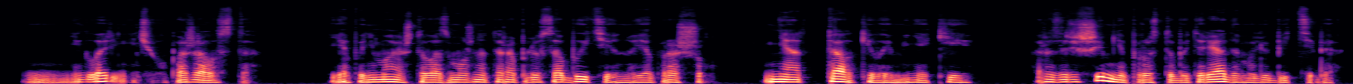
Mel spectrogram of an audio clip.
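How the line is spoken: Hoarse whisper. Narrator (Russian): прошептал он севшим голосом

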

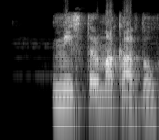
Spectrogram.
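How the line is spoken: Shouted. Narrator (Russian): крикнул

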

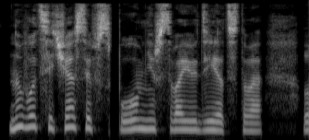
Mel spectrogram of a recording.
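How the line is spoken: Gentle. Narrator (Russian): ласково проговорила Клаудио

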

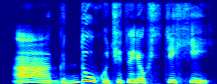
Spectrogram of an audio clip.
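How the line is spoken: Growl. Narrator (Russian): прорычал он

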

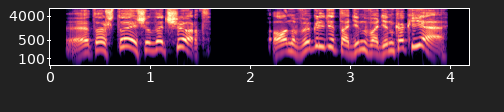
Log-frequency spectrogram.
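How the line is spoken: Startled exclamation. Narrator (Russian): воскликнул Рамон, отшатнувшись

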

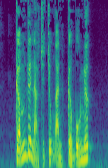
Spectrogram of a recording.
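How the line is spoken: Harsh, stern voice. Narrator (Vietnamese): ông còn gằn giọng nói

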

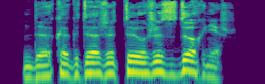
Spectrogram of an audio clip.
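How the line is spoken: Exhaled through gritted teeth. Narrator (Russian): выдохнул Миша сквозь зубы

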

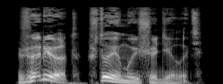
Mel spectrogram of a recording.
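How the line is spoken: Snorting. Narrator (Russian): фыркнул Эликс

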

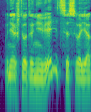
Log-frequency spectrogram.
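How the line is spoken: Laughing. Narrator (Russian): смеясь добавил он

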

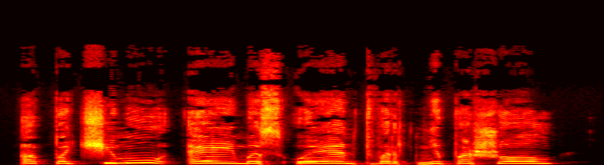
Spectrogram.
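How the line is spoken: Hysterical angry shout. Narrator (Russian): крикнула она с истерической злостью

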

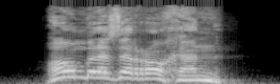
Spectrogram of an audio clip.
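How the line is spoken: Shouted. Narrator (Spanish): gritó

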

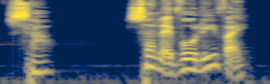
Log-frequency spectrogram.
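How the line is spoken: Deeply bewildered question. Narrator (Vietnamese): Anh ta hỏi với một giọng hoang mang cực độ

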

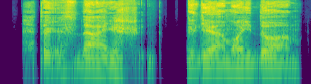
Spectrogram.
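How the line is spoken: Barely audible breathy rasp. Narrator (Russian): Едва слышно, на одном лишь выдохе прохрипел дед

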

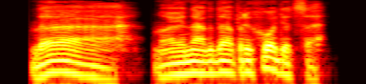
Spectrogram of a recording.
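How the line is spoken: Sighing. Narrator (Russian): вздохнул Магомед

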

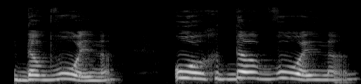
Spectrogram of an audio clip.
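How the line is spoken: Moaning. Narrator (Russian): стонал он

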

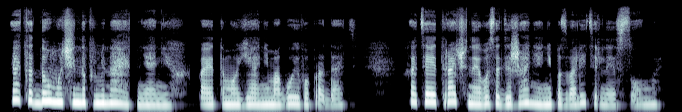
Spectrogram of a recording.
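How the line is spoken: Sigh. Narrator (Russian): вздохнула

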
